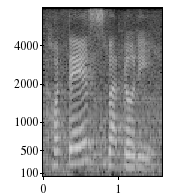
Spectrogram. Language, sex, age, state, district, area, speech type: Assamese, female, 45-60, Assam, Kamrup Metropolitan, urban, read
